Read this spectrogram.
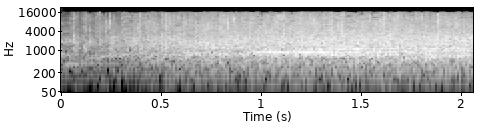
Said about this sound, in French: Applaudissez tous en même temps pour voir mon trophée, ce que ça peut donner.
